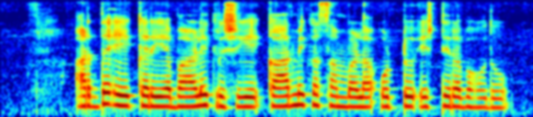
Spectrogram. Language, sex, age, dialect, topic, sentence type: Kannada, female, 36-40, Coastal/Dakshin, agriculture, question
